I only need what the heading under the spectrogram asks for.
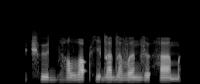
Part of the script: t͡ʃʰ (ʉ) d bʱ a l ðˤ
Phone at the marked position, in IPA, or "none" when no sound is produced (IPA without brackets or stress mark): ʉ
